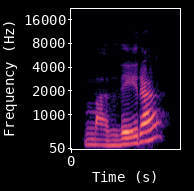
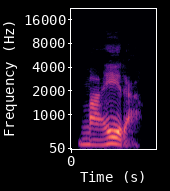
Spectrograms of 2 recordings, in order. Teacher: en lugar de tener la aproximante the, madera, muchos hablantes dicen maera, con elisión aquí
